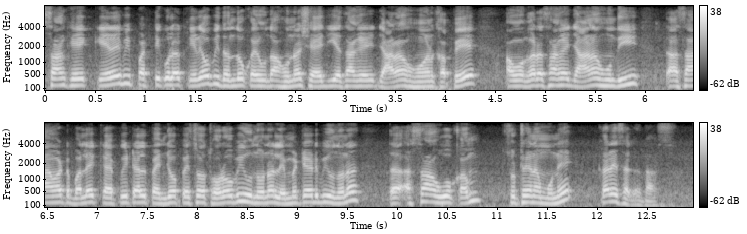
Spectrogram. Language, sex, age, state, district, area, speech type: Sindhi, male, 30-45, Maharashtra, Thane, rural, spontaneous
